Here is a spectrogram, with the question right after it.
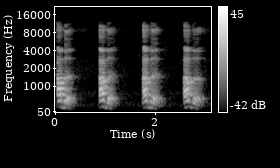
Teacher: اس طرح پڑھنا ہے کہ الف بھی الگ ہو جانا ہے اور با بھی، اس کو کہتے ہیں قلقلہ، یعنی ٹکر کھا کے الگ ہو جانا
